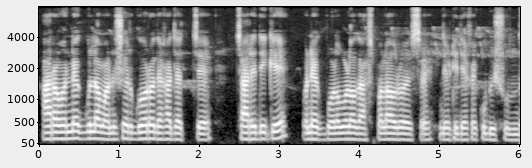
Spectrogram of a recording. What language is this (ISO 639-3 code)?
ben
